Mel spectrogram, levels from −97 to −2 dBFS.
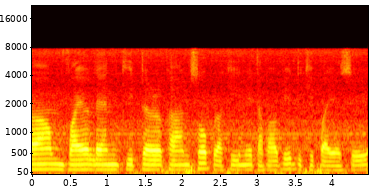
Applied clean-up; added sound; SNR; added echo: none; none; none; none.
